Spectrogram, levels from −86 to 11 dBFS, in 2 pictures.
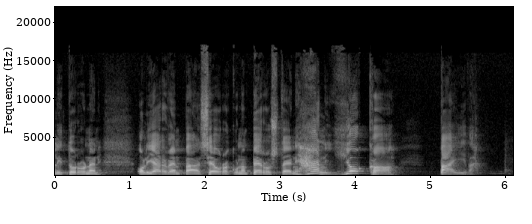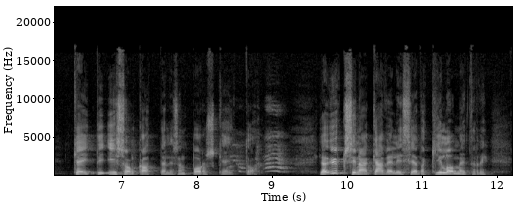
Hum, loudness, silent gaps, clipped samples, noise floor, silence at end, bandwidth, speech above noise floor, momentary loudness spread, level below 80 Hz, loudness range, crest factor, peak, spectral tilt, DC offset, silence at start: none; -22 LUFS; none; under 0.1%; -58 dBFS; 0.35 s; 17 kHz; 35 dB; 15 LU; -72 dBFS; 5 LU; 22 dB; -2 dBFS; -3 dB/octave; under 0.1%; 0 s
